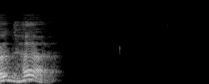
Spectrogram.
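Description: A man's voice speaking German, the last word ending about half a second in, then near silence with one faint click.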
